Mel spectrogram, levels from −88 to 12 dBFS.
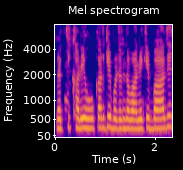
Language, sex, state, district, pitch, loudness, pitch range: Hindi, female, Uttar Pradesh, Budaun, 255 Hz, -14 LUFS, 245-265 Hz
